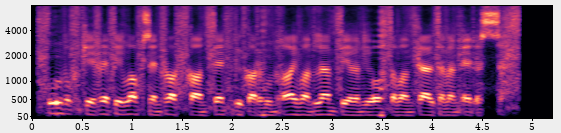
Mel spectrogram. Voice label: noisy factory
